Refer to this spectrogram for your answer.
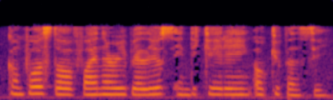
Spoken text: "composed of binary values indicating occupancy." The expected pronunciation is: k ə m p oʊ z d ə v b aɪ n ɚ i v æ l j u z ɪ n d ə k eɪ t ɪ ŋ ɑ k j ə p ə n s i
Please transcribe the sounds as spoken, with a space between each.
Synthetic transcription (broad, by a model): k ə m p oʊ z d ə v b aɪ n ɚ i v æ l j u s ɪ n d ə k eɪ t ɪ ŋ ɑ k j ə p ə n s i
